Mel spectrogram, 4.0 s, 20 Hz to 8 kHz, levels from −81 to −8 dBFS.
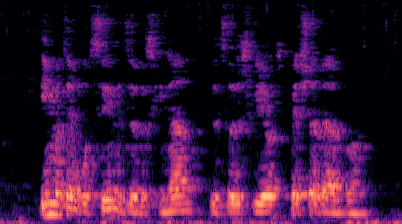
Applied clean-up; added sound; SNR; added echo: classical method WPE with log-MMSE.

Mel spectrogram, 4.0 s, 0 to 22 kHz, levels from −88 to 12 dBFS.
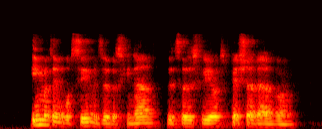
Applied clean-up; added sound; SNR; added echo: neural mask model DeepFilterNet 3.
